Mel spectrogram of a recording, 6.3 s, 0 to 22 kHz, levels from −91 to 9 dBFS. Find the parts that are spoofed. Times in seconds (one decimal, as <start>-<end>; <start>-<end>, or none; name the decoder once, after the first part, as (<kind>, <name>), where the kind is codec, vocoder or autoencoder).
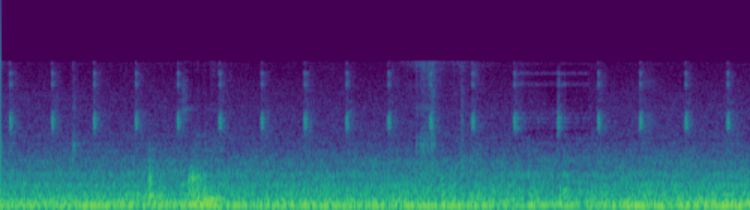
4.3-4.9 (codec, SNAC)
